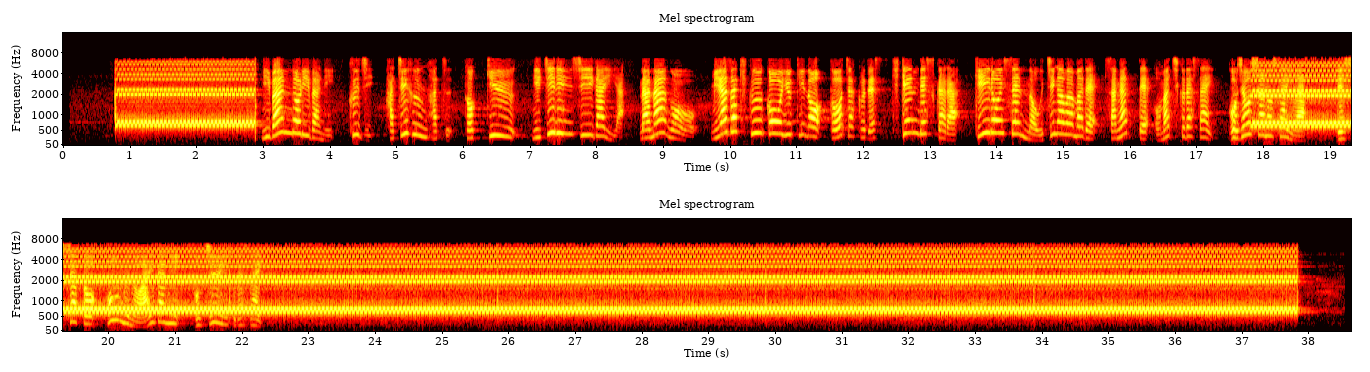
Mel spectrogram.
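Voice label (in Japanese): 2番のりば接近放送, 中津駅; にちりんシーガイア7号 宮崎空港行き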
